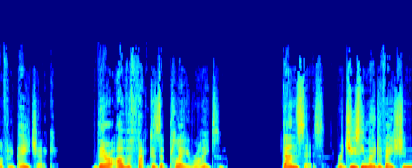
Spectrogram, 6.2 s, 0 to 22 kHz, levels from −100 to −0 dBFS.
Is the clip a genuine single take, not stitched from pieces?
yes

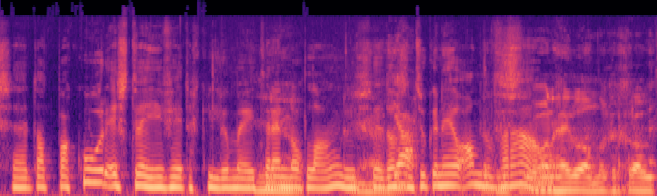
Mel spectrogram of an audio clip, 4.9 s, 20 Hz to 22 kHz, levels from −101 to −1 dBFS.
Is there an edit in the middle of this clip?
yes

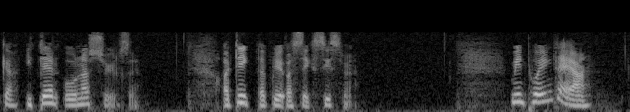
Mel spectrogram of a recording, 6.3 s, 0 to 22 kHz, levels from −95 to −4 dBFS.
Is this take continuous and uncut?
no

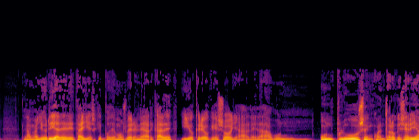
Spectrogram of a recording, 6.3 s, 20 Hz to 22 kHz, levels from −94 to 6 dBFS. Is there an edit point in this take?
yes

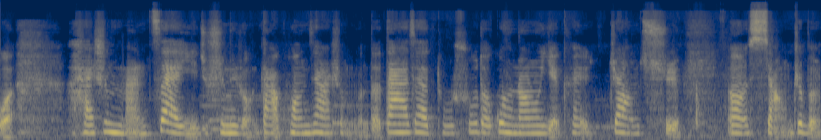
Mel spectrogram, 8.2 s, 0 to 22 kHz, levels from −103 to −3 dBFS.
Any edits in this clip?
no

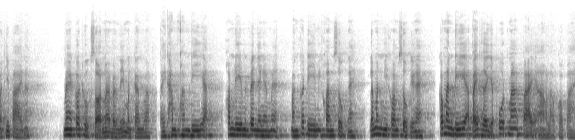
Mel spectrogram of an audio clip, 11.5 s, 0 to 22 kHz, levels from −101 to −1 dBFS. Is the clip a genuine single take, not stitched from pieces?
no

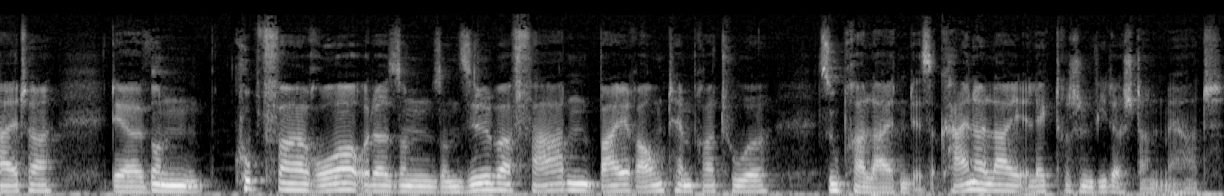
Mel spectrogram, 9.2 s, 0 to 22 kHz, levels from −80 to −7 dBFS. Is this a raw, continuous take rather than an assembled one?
no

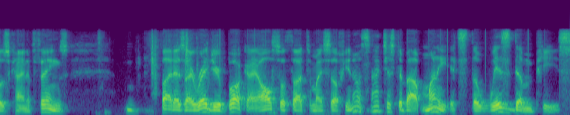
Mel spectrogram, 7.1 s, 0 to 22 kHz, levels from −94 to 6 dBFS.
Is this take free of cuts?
yes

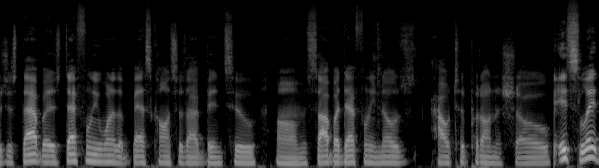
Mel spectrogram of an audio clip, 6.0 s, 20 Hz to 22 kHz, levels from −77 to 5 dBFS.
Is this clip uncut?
no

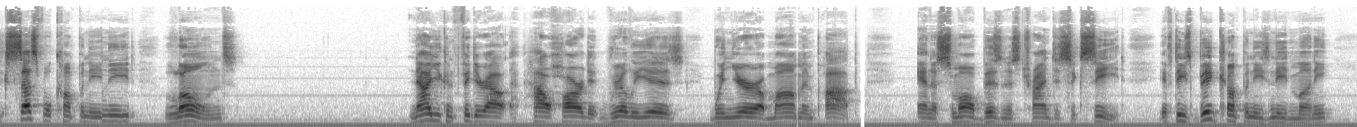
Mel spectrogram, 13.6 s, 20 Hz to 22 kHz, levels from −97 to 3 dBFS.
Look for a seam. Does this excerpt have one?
yes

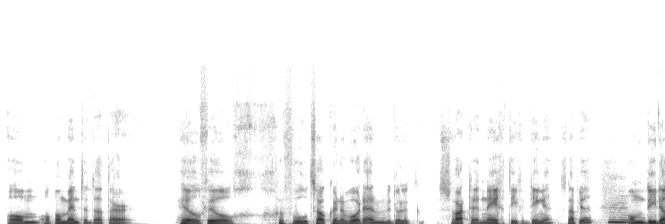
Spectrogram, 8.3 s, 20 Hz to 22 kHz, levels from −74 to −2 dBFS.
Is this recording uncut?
yes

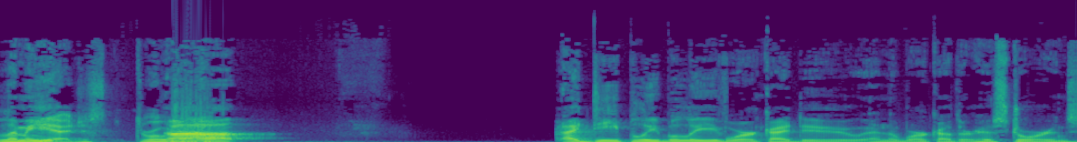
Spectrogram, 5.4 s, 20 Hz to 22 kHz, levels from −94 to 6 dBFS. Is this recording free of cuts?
no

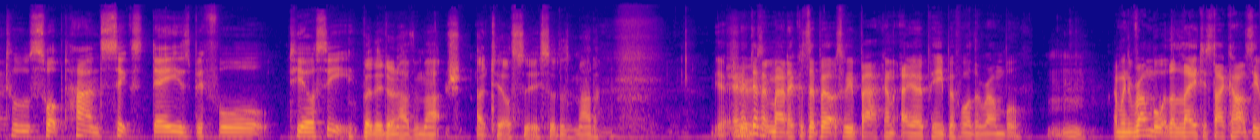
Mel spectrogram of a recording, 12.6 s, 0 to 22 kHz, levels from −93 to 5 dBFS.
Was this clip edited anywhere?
yes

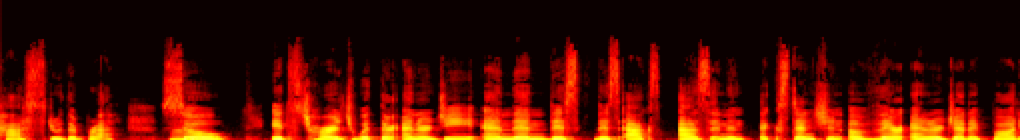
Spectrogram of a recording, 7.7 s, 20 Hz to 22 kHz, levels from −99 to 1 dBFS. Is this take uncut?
no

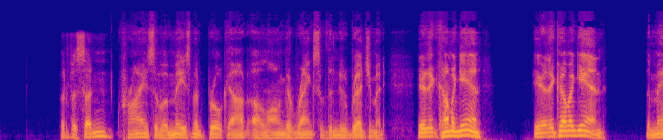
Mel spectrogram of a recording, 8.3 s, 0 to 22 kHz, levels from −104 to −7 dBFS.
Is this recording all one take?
yes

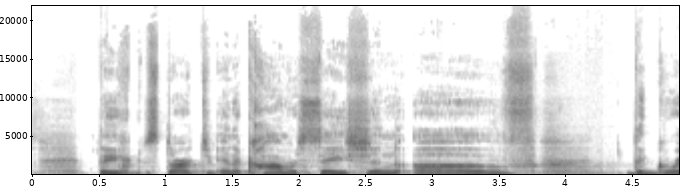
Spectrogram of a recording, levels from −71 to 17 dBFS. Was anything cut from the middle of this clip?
yes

